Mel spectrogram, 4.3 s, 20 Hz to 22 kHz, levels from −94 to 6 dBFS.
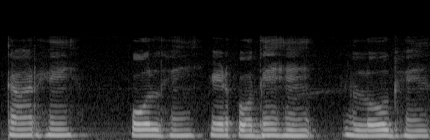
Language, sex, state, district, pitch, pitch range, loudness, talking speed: Hindi, male, Goa, North and South Goa, 160 Hz, 155-170 Hz, -34 LUFS, 110 wpm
